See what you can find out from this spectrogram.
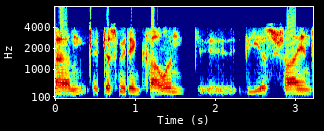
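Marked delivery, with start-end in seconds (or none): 2.4-3.2 slow, weighted stress on scheint. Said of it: "und ich betone scheint".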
